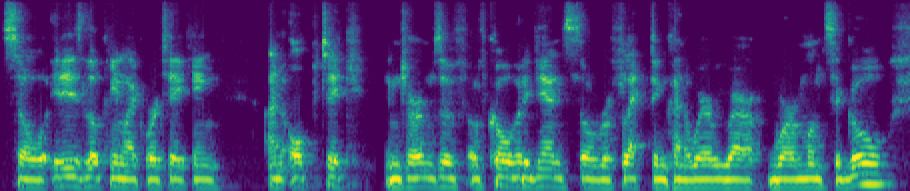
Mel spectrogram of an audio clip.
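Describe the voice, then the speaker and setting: In a southwest Irish accent, a man talks at a fairly quick pace with a very deep, low pitch. His intonation is monotone and flat, and his loudness stays very even. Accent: southwest Irish (Kerry). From Ireland, County Kerry. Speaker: fitness coach and medical student. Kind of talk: podcast interview.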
